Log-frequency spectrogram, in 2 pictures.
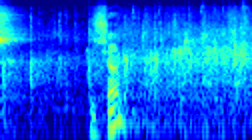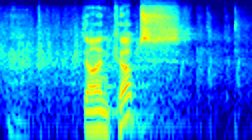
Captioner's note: applause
